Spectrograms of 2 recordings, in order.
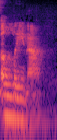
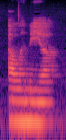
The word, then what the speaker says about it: Alanea: Oh, and it is Elena, not Alanea or Alanea. But if you've been saying it wrong in your head, don't feel bad.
